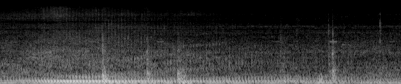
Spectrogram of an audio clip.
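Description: Car engine idling with a steady low hum that swells briefly in the first couple of seconds, with a few light clicks as the car door is opened.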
